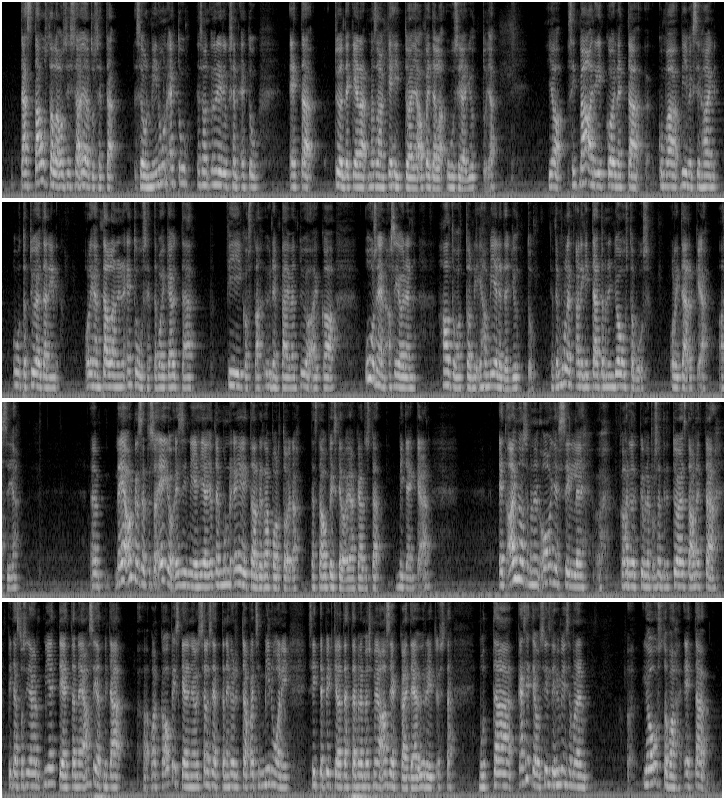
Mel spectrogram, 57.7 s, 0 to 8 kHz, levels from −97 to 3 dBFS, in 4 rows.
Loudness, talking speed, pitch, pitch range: -29 LUFS, 125 wpm, 180 Hz, 170-195 Hz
